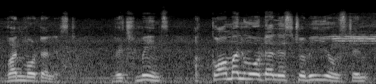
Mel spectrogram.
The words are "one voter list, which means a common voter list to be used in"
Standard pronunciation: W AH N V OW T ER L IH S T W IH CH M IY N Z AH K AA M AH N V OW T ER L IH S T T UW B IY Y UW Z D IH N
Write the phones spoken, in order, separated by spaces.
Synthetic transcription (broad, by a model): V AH N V OW T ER L IH S T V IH CH M IY N Z AH K AA M AH N V OW T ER L IH S T T UW B IY Y UW Z D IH N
